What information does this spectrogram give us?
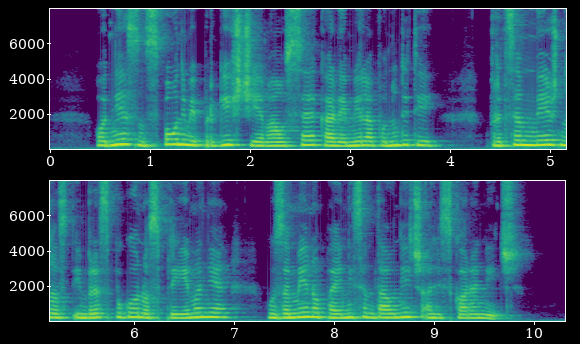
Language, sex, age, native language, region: Slovenian, female, 30-49, Slovenian, Savinja region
